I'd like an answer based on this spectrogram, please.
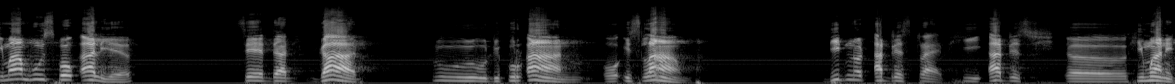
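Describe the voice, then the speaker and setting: Very slowly and with long, frequent pauses, a man with a non-native accent speaks in a high, bright, sharp voice with lively intonation and big swings in loudness, recorded dry and close with no echo. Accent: foreign. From Gambia. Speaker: politician. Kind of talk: conference speech.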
